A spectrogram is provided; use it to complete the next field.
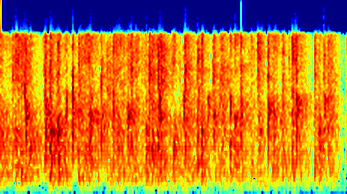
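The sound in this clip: Many hands clap in a dense, brisk round of applause for a student at a school district board of education meeting, the claps blending into a steady patter that holds at an even level throughout.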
